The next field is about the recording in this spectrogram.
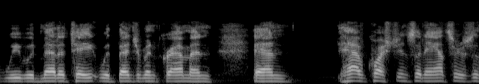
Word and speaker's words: Creme: His name is spelled C-R-E-M-E, okay. Benjamin Krem. It looks like cream, but it's not.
